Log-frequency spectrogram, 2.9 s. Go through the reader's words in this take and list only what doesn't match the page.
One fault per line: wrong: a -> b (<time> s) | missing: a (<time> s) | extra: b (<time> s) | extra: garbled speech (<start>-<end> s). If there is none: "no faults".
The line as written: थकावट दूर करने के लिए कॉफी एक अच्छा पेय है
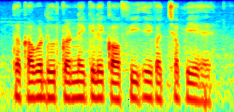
no faults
